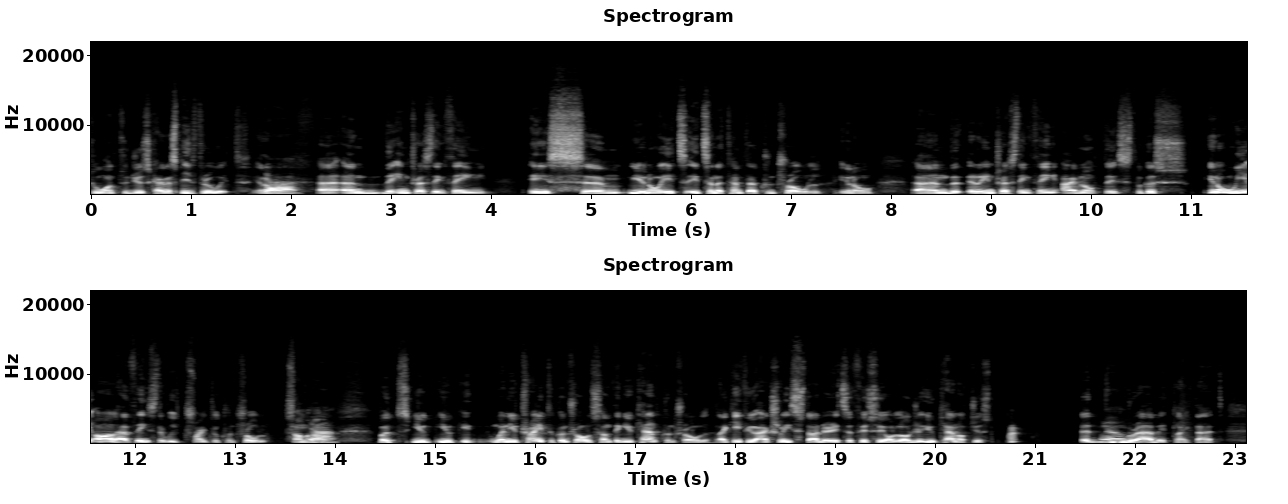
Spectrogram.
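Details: Adult man speaking; no speech disorder.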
